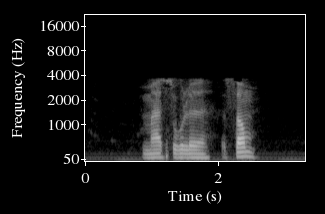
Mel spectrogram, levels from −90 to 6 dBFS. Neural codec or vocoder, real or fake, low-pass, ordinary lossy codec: none; real; 3.6 kHz; MP3, 32 kbps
